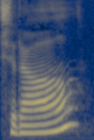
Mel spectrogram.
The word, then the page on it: Vajraa: Sanskrit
